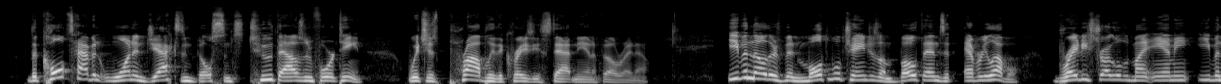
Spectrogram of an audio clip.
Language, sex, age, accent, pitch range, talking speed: English, male, 30-49, American, 140-205 Hz, 175 wpm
